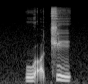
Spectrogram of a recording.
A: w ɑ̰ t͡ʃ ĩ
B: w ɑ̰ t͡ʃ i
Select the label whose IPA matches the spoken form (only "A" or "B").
B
